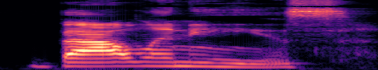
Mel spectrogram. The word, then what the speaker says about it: Balinese: ten dollars it's a mahogany felony Balinese bust pronounced like gallanese Balinese see she's helping me out uh but with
